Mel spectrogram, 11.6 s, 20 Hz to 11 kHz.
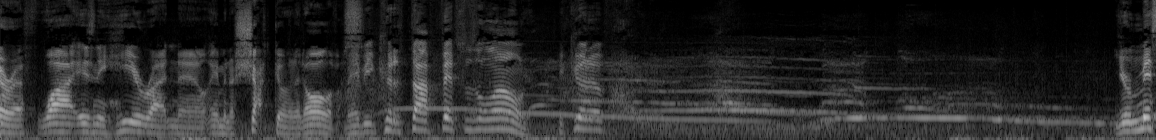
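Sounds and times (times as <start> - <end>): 
speech: 0.0 - 6.2, 11.2 - 11.5
wolves howling: 3.4 - 11.5.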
